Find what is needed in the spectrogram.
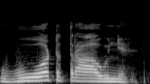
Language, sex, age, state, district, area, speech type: Kashmiri, male, 18-30, Jammu and Kashmir, Shopian, rural, read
